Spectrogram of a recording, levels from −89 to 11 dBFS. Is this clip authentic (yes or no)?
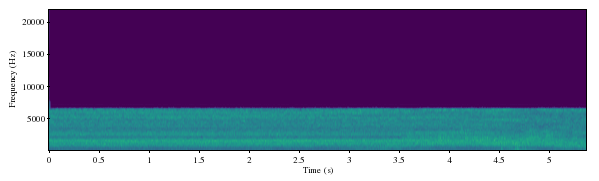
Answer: no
